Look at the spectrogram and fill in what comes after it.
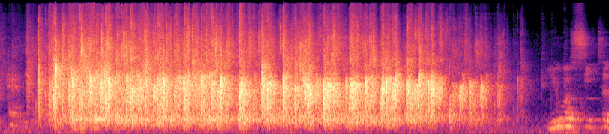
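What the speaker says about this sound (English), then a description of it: "So please give them a round of applause if you can." An audience at an opening ceremony applauds the event sponsor, the clapping rising quickly and staying steady for several seconds before it fades, and a voice starts talking right after.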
